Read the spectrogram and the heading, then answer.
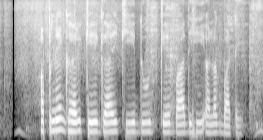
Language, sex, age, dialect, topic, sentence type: Bhojpuri, female, <18, Northern, agriculture, statement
